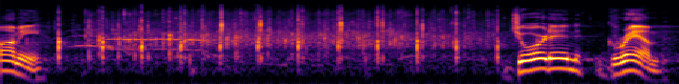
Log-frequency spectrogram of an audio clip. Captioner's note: audience cheers and applauds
